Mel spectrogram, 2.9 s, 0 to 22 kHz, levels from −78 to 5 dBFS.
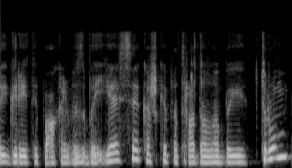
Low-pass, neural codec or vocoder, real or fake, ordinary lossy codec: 9.9 kHz; vocoder, 22.05 kHz, 80 mel bands, WaveNeXt; fake; AAC, 64 kbps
